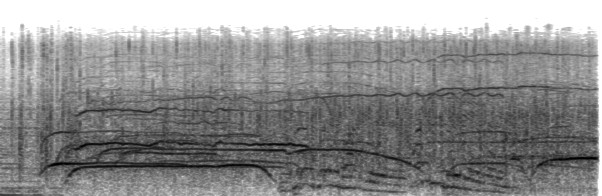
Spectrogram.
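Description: A marching band's brass plays loud sustained chords outdoors.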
